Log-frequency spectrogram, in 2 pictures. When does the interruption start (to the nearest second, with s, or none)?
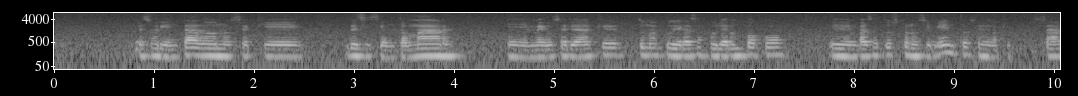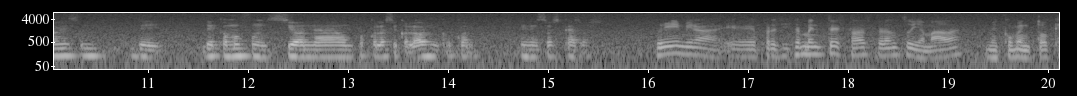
none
